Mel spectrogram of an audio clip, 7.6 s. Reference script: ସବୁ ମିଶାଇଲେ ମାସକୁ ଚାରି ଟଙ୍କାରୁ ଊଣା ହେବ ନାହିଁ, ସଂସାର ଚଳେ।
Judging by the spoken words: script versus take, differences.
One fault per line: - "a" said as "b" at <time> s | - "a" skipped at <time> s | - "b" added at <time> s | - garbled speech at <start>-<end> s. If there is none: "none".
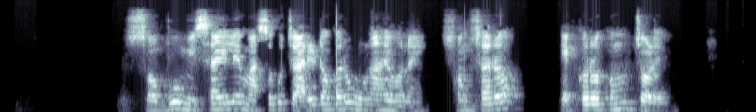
- "ଏକରକମ" added at 5.6 s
